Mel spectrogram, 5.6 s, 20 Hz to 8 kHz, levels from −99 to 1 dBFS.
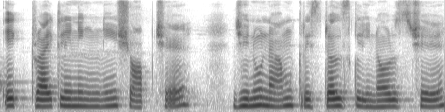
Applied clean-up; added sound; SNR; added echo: neural separator model SepFormer DNS4.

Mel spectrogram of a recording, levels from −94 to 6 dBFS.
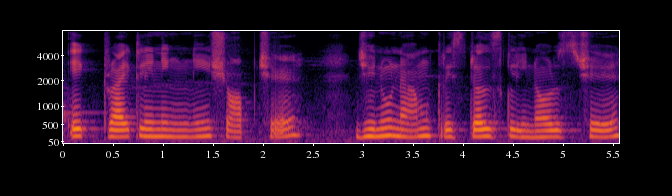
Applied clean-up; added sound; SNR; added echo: none; none; none; none.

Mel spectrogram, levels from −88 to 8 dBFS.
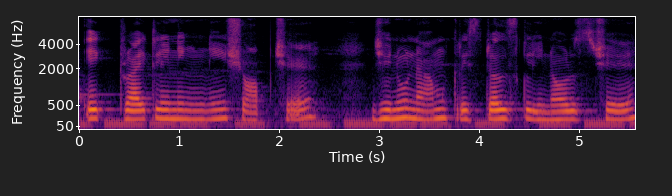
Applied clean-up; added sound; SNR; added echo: none; Bass guitar; 18 dB; none.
